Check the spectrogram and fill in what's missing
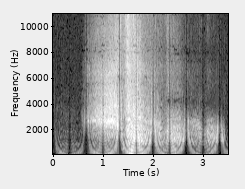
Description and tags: A "transition noise" used between sound clips in a radio promo. This is actually just a sound made with my mouth that has been distorted and phased.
